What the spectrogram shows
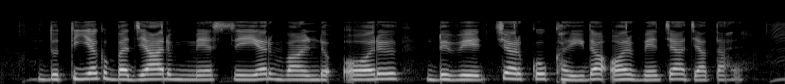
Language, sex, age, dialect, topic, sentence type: Hindi, female, 18-24, Kanauji Braj Bhasha, banking, statement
